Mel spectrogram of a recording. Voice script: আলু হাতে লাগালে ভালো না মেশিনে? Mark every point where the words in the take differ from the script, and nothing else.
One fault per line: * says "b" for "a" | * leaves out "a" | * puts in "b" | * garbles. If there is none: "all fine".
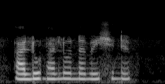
* leaves out "হাতে লাগালে"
